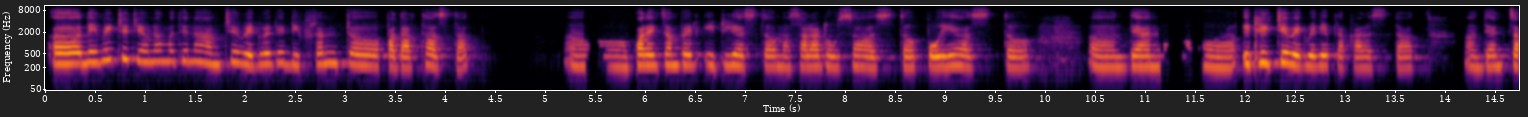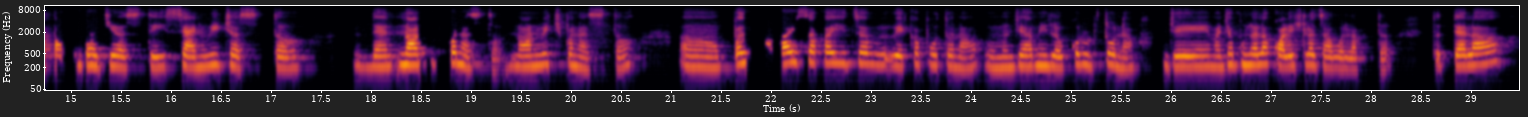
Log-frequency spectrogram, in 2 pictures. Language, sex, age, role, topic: Marathi, female, 45-49, guest, जेवणाच्या वेळी सगळ्यांना कसे समाविष्ट करता?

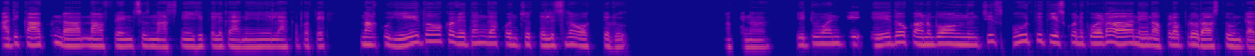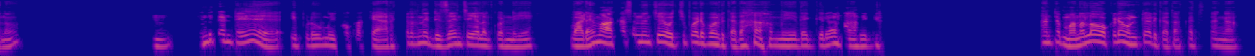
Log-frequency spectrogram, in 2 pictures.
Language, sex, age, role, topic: Telugu, male, 30-34, guest, వ్యక్తిగత అనుభవాలను మీరు మీ కళలో ఎలా ఉపయోగిస్తారు?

